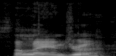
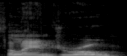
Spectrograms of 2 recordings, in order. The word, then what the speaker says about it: Salandra: Franco, which his last name is Salandra. You pronounced it Salandro. Immediately after I think I pronounced it cilantro.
